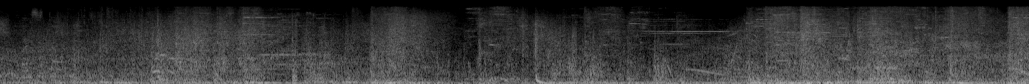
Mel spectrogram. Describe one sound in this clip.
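Game spells and attacks clash and crackle in a fast battle.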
